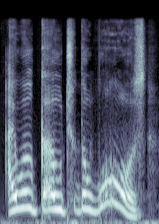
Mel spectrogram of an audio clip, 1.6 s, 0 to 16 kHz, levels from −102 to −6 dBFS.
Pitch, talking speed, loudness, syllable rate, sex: 240 Hz, 225 wpm, -17 LUFS, 4.4 syllables/s, male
